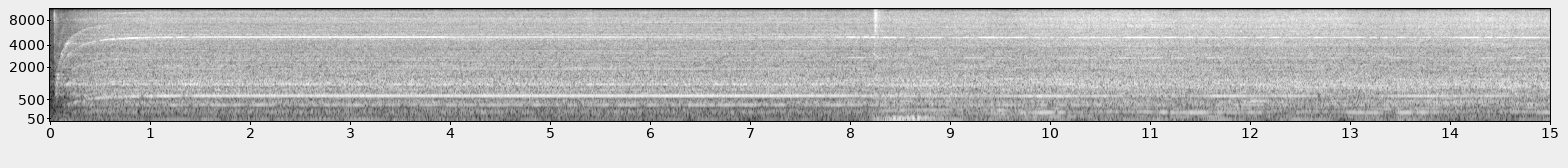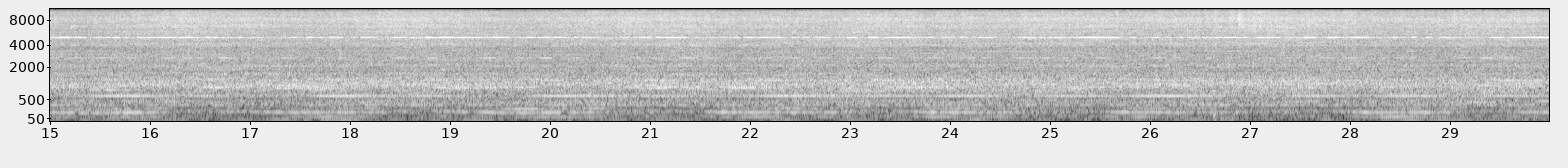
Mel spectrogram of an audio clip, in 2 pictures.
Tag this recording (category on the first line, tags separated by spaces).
Sound effects > Objects / House appliances
distance home run turn-off turn-on vacuum vacuum-cleaner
